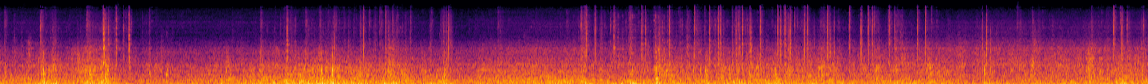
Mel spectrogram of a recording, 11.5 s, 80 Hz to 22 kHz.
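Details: Road test of 2007 Subaru Outback after replacing the failed left rear upper strut mount, microphone in the rear by the upper strut mount: steady road rumble, light interior ticks from a quarter panel piece, no clunks over bumps; suspension now quiet.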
